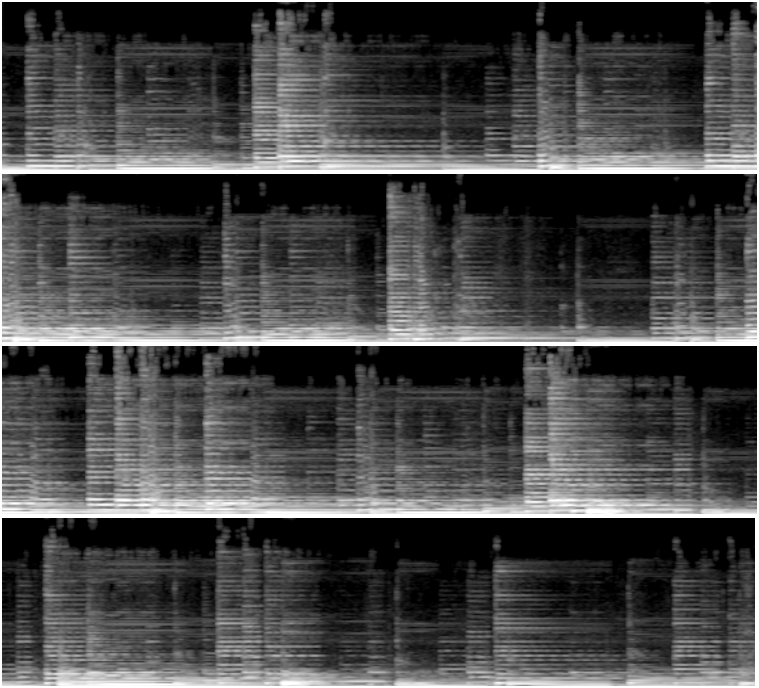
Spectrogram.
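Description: Solo acoustic guitar playing a slow, repeating pattern of plucked chords: the instrumental introduction to a song, before the voice comes in.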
